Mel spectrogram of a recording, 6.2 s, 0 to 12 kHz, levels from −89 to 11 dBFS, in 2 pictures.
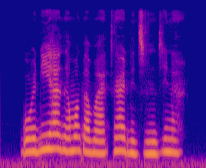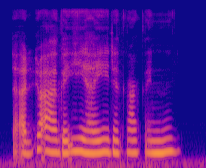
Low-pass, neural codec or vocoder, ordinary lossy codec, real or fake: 9.9 kHz; autoencoder, 22.05 kHz, a latent of 192 numbers a frame, VITS, trained on many speakers; none; fake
